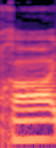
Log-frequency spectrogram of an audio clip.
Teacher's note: بتی خا زبر الف خا، یہ الف سے پہلے زبر ہے، تو اس الف کو 2 حرکت کے برابر کھینچ کر پڑھیں گے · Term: الف مدیہ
